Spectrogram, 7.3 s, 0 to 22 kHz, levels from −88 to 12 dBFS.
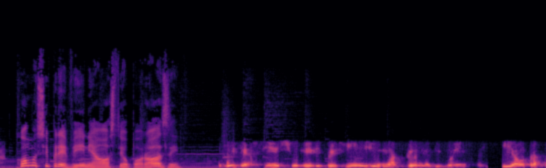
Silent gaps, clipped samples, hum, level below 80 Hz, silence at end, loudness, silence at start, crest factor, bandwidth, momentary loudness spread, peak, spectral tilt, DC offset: none; under 0.1%; none; -56 dBFS; 0 s; -21 LUFS; 0 s; 16 dB; 13 kHz; 10 LU; -4 dBFS; -6 dB/octave; under 0.1%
